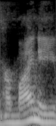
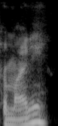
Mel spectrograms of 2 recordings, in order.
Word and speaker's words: Hermione: Rowling is an incredible writer, but that didn't stop me from mispronouncing Hermione for, I don't know, until I saw the movie. Yeah, wait. Is it Hermione?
